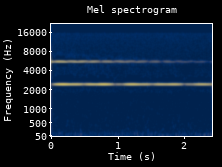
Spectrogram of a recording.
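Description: A single struck bell-like chime ringing out as a sound logo. It holds one clear high tone with a fainter overtone above it, wavering gently in loudness as it slowly sustains.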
